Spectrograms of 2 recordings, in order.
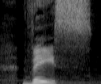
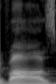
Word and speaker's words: vase: through my beloved Hometown vase aluminum I know the British say aluminium and for for some reason people who were wrong say vase but yes vas um when uh um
